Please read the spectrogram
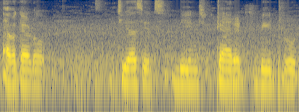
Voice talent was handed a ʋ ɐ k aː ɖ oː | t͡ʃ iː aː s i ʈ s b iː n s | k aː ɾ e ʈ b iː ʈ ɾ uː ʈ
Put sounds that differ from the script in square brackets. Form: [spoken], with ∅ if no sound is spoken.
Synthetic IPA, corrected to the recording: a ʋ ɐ k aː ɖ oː | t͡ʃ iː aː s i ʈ s b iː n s | k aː ɾ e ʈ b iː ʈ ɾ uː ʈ

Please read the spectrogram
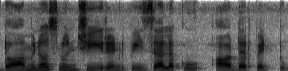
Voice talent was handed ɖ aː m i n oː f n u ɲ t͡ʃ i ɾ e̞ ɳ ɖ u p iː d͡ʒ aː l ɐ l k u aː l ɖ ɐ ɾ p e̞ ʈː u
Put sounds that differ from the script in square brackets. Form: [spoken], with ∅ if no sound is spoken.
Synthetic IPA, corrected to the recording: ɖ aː m i n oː [s] n u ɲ t͡ʃ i ɾ e̞ ɳ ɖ u p iː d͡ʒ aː l ɐ [∅] k u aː [ɾ] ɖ ɐ ɾ p e̞ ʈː u

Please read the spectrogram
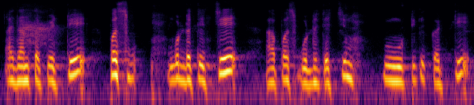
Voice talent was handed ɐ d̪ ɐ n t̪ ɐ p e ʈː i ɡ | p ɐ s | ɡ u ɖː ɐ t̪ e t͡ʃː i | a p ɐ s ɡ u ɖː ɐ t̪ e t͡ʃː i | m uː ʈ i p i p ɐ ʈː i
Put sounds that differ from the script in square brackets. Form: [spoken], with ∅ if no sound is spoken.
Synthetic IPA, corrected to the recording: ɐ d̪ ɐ n t̪ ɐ p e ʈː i [∅] | p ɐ s | ɡ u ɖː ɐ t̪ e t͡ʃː i | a p ɐ s ɡ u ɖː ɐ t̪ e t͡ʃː i | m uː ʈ i [k] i [k] ɐ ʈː i

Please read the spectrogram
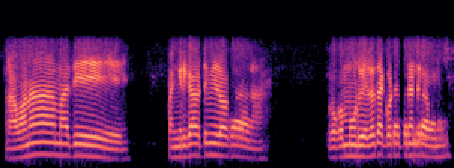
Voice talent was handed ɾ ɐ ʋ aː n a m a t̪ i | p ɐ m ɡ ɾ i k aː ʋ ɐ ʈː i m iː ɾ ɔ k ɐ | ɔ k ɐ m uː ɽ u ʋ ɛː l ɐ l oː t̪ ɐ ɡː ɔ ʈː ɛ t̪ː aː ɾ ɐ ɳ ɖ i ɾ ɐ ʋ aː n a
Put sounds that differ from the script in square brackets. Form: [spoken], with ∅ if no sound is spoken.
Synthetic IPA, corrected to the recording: ɾ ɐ ʋ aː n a m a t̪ i | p ɐ [ŋ] ɡ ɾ i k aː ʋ ɐ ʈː i m iː ɾ ɔ k ɐ | ɔ k ɐ m uː ɽ u ʋ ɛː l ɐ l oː t̪ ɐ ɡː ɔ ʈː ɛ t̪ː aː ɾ ɐ ɳ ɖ i ɾ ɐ ʋ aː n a

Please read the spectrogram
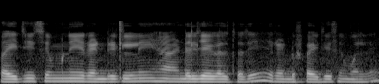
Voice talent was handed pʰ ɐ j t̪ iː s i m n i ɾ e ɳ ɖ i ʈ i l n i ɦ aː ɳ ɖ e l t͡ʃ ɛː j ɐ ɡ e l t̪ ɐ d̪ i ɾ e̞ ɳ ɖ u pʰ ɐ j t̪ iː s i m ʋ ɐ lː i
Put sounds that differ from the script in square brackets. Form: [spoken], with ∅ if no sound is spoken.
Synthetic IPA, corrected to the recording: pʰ ɐ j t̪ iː s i m n i ɾ e ɳ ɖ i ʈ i l n i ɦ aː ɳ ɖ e l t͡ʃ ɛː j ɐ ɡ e l t̪ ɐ d̪ i ɾ e̞ ɳ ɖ u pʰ ɐ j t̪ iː s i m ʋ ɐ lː i

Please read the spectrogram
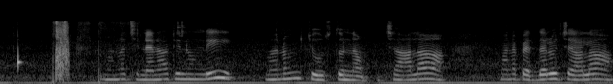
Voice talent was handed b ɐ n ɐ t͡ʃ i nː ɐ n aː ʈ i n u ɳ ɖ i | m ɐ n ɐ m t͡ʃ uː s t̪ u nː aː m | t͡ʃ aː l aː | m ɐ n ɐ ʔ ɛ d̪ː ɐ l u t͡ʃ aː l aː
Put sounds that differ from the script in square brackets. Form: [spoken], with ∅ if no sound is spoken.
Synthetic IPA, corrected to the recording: [m] ɐ n ɐ t͡ʃ i nː ɐ n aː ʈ i n u ɳ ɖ i | m ɐ n ɐ m t͡ʃ uː s t̪ u nː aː m | t͡ʃ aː l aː | m ɐ n ɐ [p] ɛ d̪ː ɐ l u t͡ʃ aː l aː

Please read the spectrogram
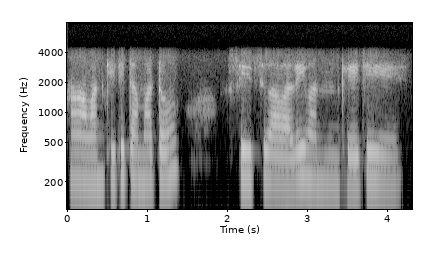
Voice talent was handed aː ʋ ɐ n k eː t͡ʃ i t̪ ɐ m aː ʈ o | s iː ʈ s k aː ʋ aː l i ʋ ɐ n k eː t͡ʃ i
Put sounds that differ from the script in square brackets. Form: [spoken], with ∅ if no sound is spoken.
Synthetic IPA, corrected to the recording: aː ʋ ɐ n k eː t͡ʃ i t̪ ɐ m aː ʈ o | s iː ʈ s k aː ʋ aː l i ʋ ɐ n k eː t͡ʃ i

